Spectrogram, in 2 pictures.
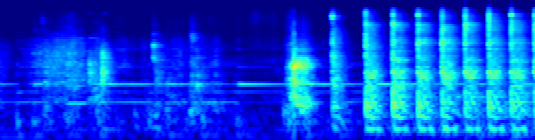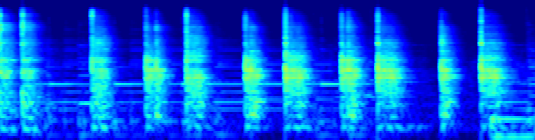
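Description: Hammer striking in quick, sharp taps: a fast run of about a dozen blows from about three seconds in, then after a short pause a slower run of about ten.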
